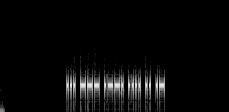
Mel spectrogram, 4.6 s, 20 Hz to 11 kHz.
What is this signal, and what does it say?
Morse code, heard as a keyed tone, about 36 wpm, 700 Hz. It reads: SOPHIA
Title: USA Common Names - 35wpm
